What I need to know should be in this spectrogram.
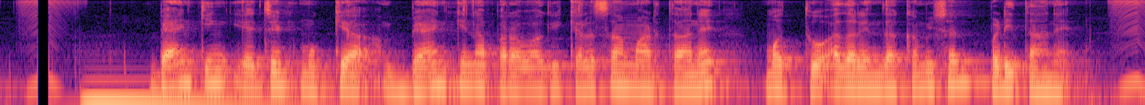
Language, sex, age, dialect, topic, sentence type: Kannada, male, 18-24, Mysore Kannada, banking, statement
